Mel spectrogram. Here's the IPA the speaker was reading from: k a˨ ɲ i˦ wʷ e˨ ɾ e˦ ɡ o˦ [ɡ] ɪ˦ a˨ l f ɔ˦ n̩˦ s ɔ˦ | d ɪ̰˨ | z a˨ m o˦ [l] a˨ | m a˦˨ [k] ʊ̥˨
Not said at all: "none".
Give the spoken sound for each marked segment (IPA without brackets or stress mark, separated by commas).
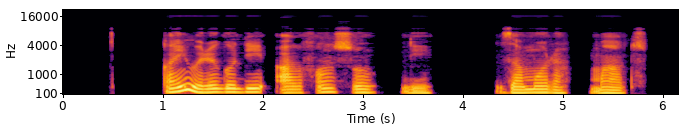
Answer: d, ɾ, t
